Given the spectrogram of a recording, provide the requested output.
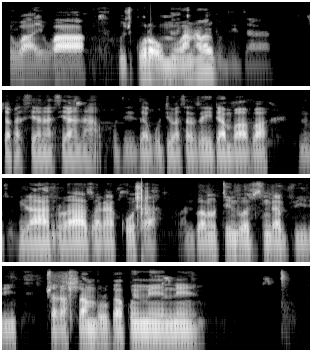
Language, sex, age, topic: Ndau, male, 18-24, education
